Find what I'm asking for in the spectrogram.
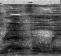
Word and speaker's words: Reveille: Reveille. Is that how Holly Rowe pronounced it? – I think that's how it's spelled. – Reveille. Yeah, R-E-V-E-I-L-L-E. Reveille is known as the...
